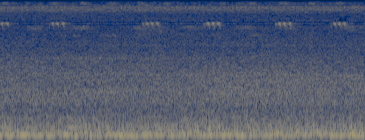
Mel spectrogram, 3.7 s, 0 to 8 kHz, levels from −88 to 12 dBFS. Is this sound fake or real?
fake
